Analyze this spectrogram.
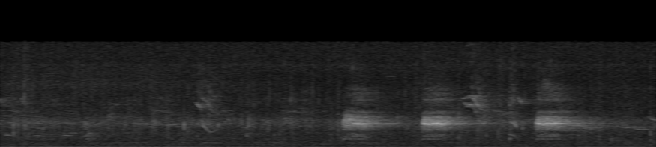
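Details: Rose-throated becard (Pachyramphus aglaiae) in Costa Rica calls: three thin, high, slightly buzzy notes about a second apart, over a steady low rumble of wind or distant traffic.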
